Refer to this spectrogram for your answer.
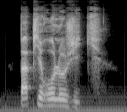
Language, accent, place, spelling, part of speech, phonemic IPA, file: French, France, Lyon, papyrologique, adjective, /pa.pi.ʁɔ.lɔ.ʒik/, LL-Q150 (fra)-papyrologique.wav
- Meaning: papyrological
